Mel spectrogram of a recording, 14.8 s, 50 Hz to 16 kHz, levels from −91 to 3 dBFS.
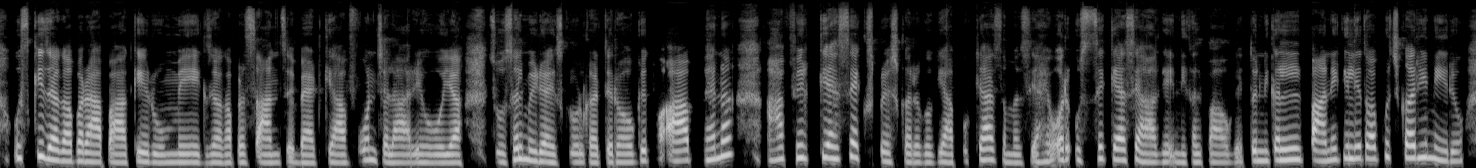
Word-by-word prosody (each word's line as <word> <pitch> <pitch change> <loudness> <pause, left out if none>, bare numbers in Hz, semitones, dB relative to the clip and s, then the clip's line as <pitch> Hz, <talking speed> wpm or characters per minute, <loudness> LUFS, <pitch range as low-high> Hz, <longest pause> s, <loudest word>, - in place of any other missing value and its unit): उसकी 275 +3 +2
जगह 225 -5 +5
पर 205 -1 +4
आप 185 -2 +3
आके 175 +3 +2
रूम 175 -1 -3
में 180 0 0
एक 180 -2 -2
जगह 175 0 -1
पर 180 - -1
शांत 175 0 0
से - - -3
बैठ 165 -3 -1
के - - -4
आप 175 -1 +1
फ़ोन 230 +2 -1
चला 175 -3 -1
रहे 175 - -3
हो 175 0 -2
या 175 0 +3 0.3
सोशल 195 +7 +1
मीडिया 200 -6 +2
स्क्रॉल 180 +2 -5
करते 175 -2 -1
रहोगे, 180 +3 -1
तो 205 - -6
आप 215 +1 +6 0.2
है 235 - +3
ना। 320 +4 +4 0.4
आप 240 +2 -1
फ़िर 275 -1 +2
कैसे 275 +1 +3
एक्सप्रेस 200 -8 -4
करोगे 180 0 -4
आपको 180 +3 -4
क्या 235 -1 +3
समस्या 175 -5 -5
है, 195 +1 -3
और 240 +4 +1
उससे 230 +3 -3
कैसे 230 -2 +3
आगे 185 0 -1
निकल 180 0 -4
पाओगे। 175 -1 -4
तो 210 - +3
निकल 230 +3 +3
पाने 220 +2 +3
के 260 +3 -3
लिए 260 +1 +3
तो 265 -1 +1
आप 250 -1 +1
कुछ 295 -3 -4
कर 270 -1 +5
ही 280 0 +3
नहीं 245 -6 0
रहे 200 - -3
हो, 205 - -8
195 Hz, 230 wpm, -22 LUFS, 175-235 Hz, 0.4 s, आप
